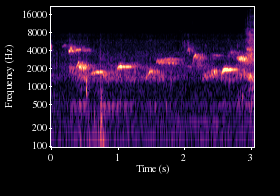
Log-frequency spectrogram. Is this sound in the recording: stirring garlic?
no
